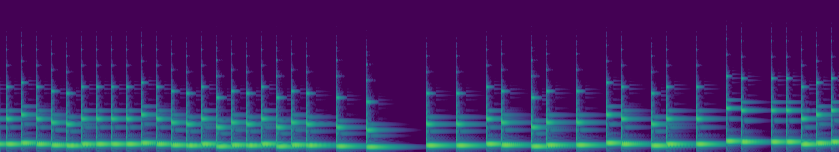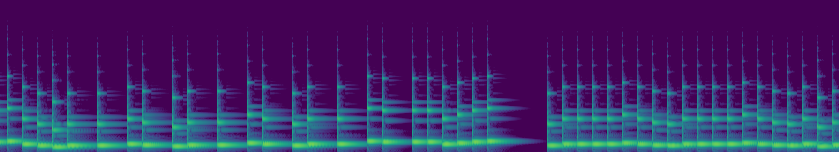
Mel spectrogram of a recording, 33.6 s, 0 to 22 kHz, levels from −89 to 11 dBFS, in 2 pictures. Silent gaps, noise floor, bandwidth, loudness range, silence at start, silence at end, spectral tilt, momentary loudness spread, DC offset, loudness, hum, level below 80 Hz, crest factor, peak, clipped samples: none; -64 dBFS; 5 kHz; 2 LU; 0 s; 0 s; -10 dB/octave; 6 LU; under 0.1%; -19 LUFS; none; -64 dBFS; 10 dB; -8 dBFS; under 0.1%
